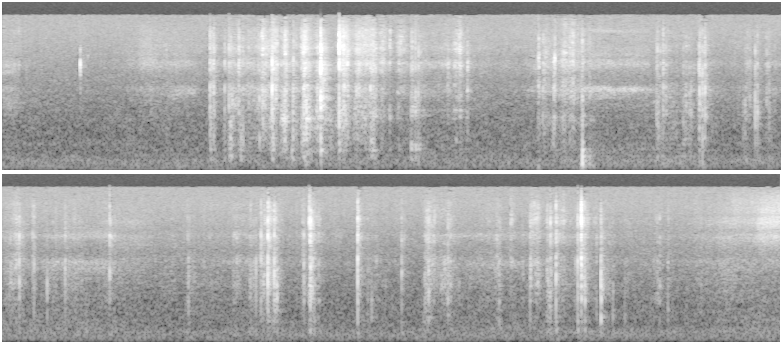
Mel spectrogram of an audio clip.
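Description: Paper rustling and light clicks as small modelling-clay pieces are handled and set down on a paper sheet, coming in short clusters, with one sharper knock about four seconds in.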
